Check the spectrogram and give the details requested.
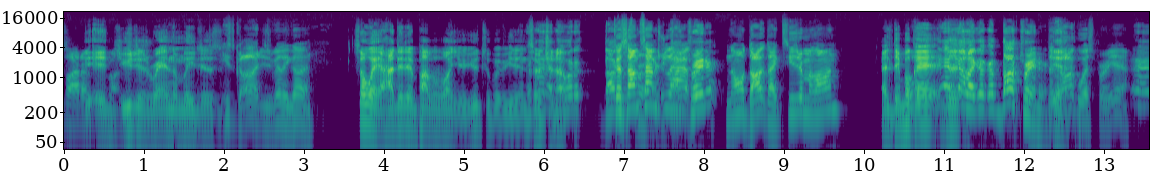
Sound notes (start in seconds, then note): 10.2 speaking Spanish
